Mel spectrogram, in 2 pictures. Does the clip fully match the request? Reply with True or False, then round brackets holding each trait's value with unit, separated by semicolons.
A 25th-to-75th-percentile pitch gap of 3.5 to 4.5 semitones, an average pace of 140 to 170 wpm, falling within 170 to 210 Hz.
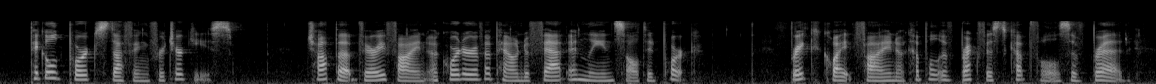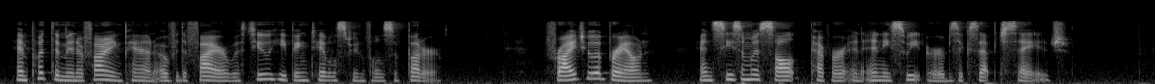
True (4.2 semitones; 160 wpm; 185 Hz)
